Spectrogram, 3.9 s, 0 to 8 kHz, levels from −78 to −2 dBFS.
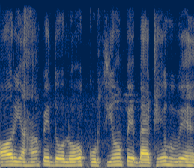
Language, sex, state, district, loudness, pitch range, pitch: Hindi, male, Odisha, Malkangiri, -15 LUFS, 150-170 Hz, 160 Hz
